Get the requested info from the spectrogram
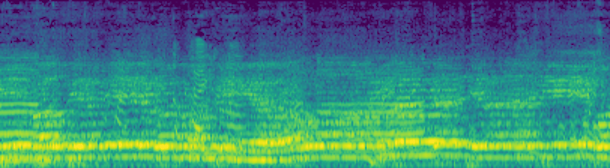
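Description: A group of men chanting devotional praise of the Prophet (sholawat) in unison through microphones and loudspeakers, with long held notes and gliding melodic lines.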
